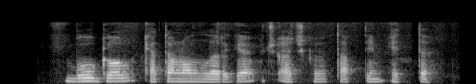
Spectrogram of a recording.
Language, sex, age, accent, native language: Uzbek, male, 18-24, Surxondaryo, Uzbek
